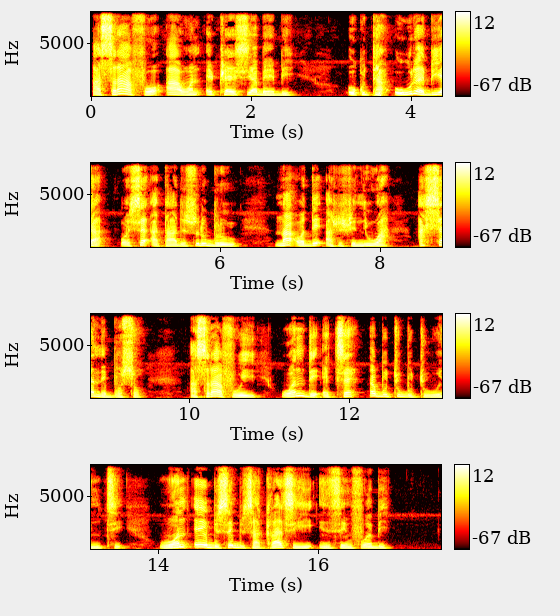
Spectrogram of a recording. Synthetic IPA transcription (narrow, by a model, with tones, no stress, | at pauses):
a˨sɪ˨ɾa˦˨fʊ˨ɔ˦a˦wɔ̃˦nɛ˦t͡ɕᶣɛ˦sɪ˦a˦bɛː˨bi˦ | o˨kʰu˨tʰa˨ɔ˨wu˦ɾa˨bi˦a˨ | ɔ˨ɕɛ˦ʔa˨tʰaː˨dɪ˨sʊ˦ɾʊ˦bɾu˦˨ | nã˨ʔɔ˨dɪ˦ʔa˨sᶣʊ˨sᶣɛ˨nĩ˦wa˦ | a˨ɕɛ˦nɪ̃˨bʊ˨sʊ˨ | a˨sɪ˨ɾaː˦˨fʊ˨o˦ji˦wɔ̃˦ndɪ˨ʔɛ˨t͡ɕʰɛ˦æ˦bu˨tʰu˦bu˨tʰu˨wɔ̃˨n̩˨tʰi˦ | wɔ̃˦nɛ˦˨bu˨sa˦bu˨sa˨kʰɾa˦sɪ˨ji˦n̩˨sẽ˨mfʊ˦æ˦bi˦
